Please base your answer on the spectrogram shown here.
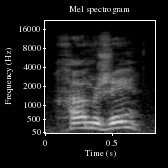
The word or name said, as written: xamʒɯj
